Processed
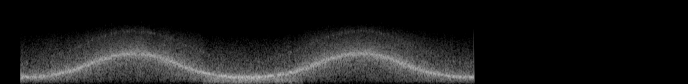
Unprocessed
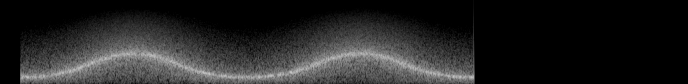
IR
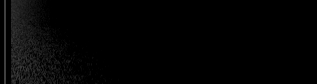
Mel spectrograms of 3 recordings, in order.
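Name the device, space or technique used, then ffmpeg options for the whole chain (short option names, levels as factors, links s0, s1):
AM radio: -filter_complex "[0:a]highpass=150,lowpass=3800,acompressor=threshold=0.0794:ratio=6,asoftclip=type=tanh:threshold=0.126,asettb=1/sr,asplit=3[s0][s1][s2];[s0]atrim=end=2.034[s3];[s1]atrim=start=2.03:end=3.03,asetpts=PTS-STARTPTS,afade=t=in:d=0.004:c=qsin,afade=t=out:st=0.996:d=0.004:c=qsin,bass=f=250:g=15,treble=f=4000:g=-5[s4];[s2]atrim=start=3.026[s5];[s3][s4]acrossfade=d=0.004:c1=hsin:c2=qsin[s6];[s6][s5]acrossfade=d=0.004:c1=qsin:c2=hsin"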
